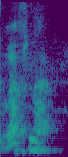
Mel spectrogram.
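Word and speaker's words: غفلة: And ghafla in Urdu or Farsi or in those languages, what we call ghaflat. Ghaflat. But in Arabic, the ta is not pronounced, so it's ghafla.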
